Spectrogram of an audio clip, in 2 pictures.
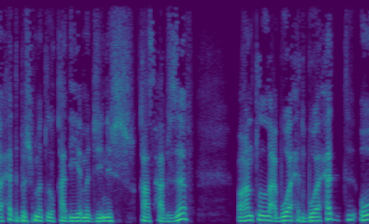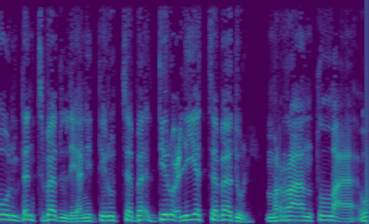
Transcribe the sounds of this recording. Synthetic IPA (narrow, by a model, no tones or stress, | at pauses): aħəd̪bæʃmæt̪əlqɑd̪əjːamæt̪ʒiniʃqɑsˤħɑbəzːæf | fɣænt̪ˤɑlˤːɑʕbwaħəd̪bwaħəd̪wnəbd̪ænət̪ːbæd̪əljaʕnid̪iɾut̪ːæbæd̪iɾuʕləjːæt̪ːæbæd̪ʊlmɑrˤːɑnt̪ˤɑlːɑʕ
